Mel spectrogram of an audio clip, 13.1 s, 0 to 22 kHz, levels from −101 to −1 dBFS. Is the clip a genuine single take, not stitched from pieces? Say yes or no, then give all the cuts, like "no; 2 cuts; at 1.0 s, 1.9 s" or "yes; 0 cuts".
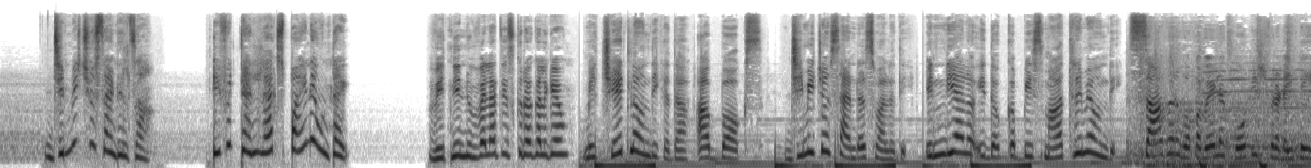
no; 3 cuts; at 5.7 s, 9.1 s, 11.3 s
